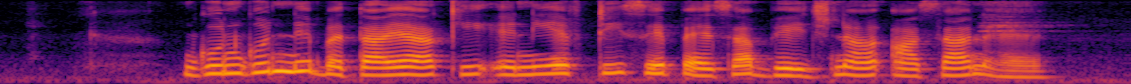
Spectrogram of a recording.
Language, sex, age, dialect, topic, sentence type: Hindi, female, 31-35, Hindustani Malvi Khadi Boli, banking, statement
